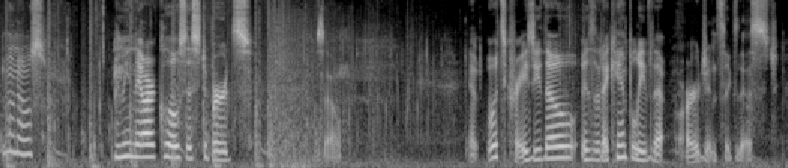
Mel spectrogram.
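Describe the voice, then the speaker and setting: A young woman hosting a gaming video, chatting casually in a calm, soothing voice as she rambles. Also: mid-range voice, slight background noise. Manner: calm, soothing, rambling talk with light laughs. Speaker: gaming channel host. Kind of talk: casual gameplay commentary. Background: background music.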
